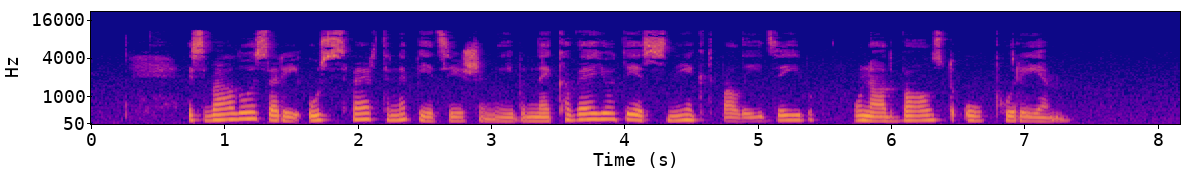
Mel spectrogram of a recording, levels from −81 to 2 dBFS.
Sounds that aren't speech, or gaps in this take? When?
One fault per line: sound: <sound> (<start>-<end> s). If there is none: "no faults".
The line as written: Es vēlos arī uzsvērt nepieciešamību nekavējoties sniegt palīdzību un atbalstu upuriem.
no faults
